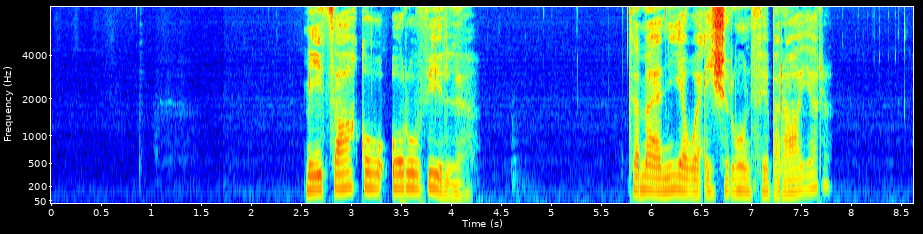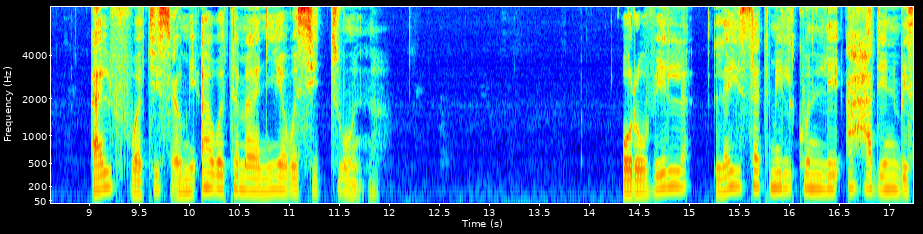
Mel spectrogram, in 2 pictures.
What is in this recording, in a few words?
performance charter in arabic; auroville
